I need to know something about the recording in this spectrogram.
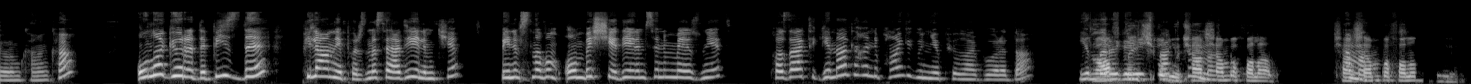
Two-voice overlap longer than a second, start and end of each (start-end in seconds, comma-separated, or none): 10.9-12.3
